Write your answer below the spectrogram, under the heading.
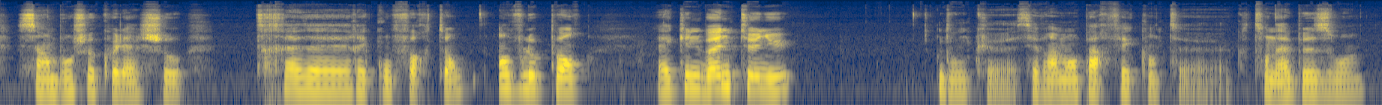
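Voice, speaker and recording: A woman's voice: on the low side, a little mellow. A woman vlogging about perfumes in a casual, chatty way, with many fillers and restarts. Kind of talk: casual chat.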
